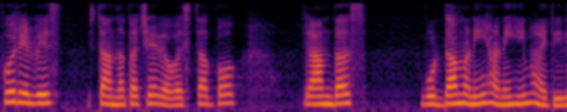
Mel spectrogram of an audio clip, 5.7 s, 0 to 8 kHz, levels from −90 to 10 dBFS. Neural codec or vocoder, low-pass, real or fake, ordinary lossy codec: codec, 16 kHz, 1 kbps, FunCodec, trained on Chinese and English, 50 frames a second; 7.2 kHz; fake; none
